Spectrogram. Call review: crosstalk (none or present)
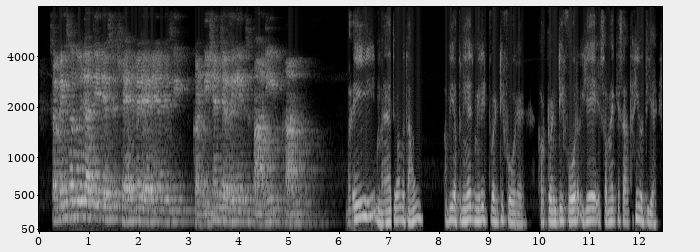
none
